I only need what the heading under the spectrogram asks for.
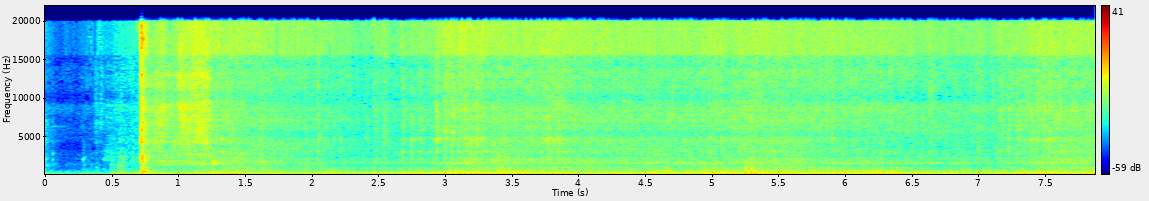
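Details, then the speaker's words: Honda Supremo TMX motorcycle idling right after an oil change: one sharp start thump, then a low, steady idle putter with no knocks or rattles; normal, healthy idle. "So ang ganda ng tunog ng minor niya. Iba talaga pag napapalitan ng langis eh."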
